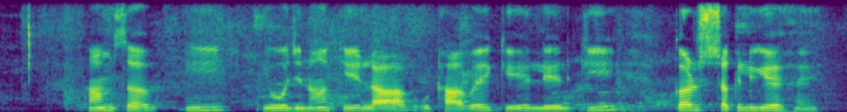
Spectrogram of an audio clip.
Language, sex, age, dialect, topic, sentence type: Magahi, female, 31-35, Western, banking, question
